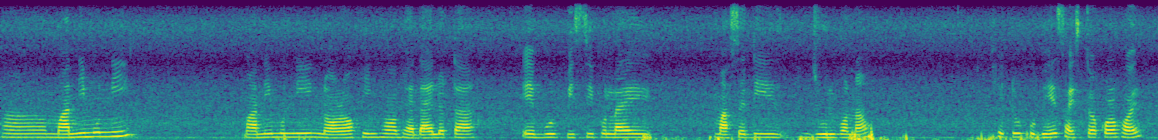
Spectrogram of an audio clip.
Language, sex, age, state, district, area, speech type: Assamese, female, 30-45, Assam, Sonitpur, rural, spontaneous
